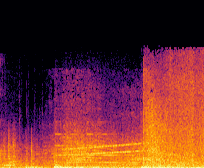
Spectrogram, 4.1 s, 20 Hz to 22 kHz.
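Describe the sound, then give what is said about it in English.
Naval shells bursting in the sea around the cruiser Yahagi during a battle: a loud, continuous roar that jumps abruptly in force twice, with a high whining tone running over it. “Captain Hara muscles his lead cruiser, Yahagi, through a forest of 100-foot geysers of exploding sea.”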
